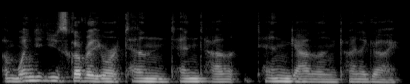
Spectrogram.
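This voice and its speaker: A man's voice: medium pitch, fairly even intonation, moderate pace, dark tone. A man hosting an interview podcast, introducing his guest with upbeat enthusiasm and asking personal questions. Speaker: podcast host.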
